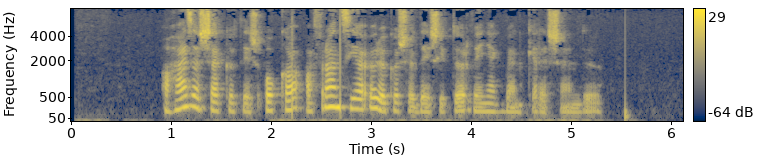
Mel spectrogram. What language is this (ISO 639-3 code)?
hun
